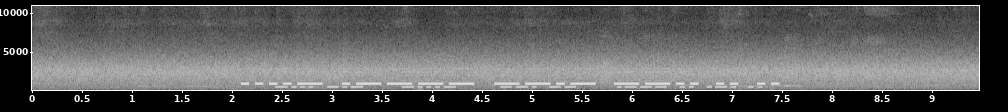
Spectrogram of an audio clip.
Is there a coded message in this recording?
Yes: Morse code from 2.0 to 7.5 s, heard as two keyed tones, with radio static and the noise of a crowd indoors. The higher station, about 17 wpm, 960 Hz: 41QZII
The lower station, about 28 wpm, 560 Hz: BK <BT> GM JIRI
